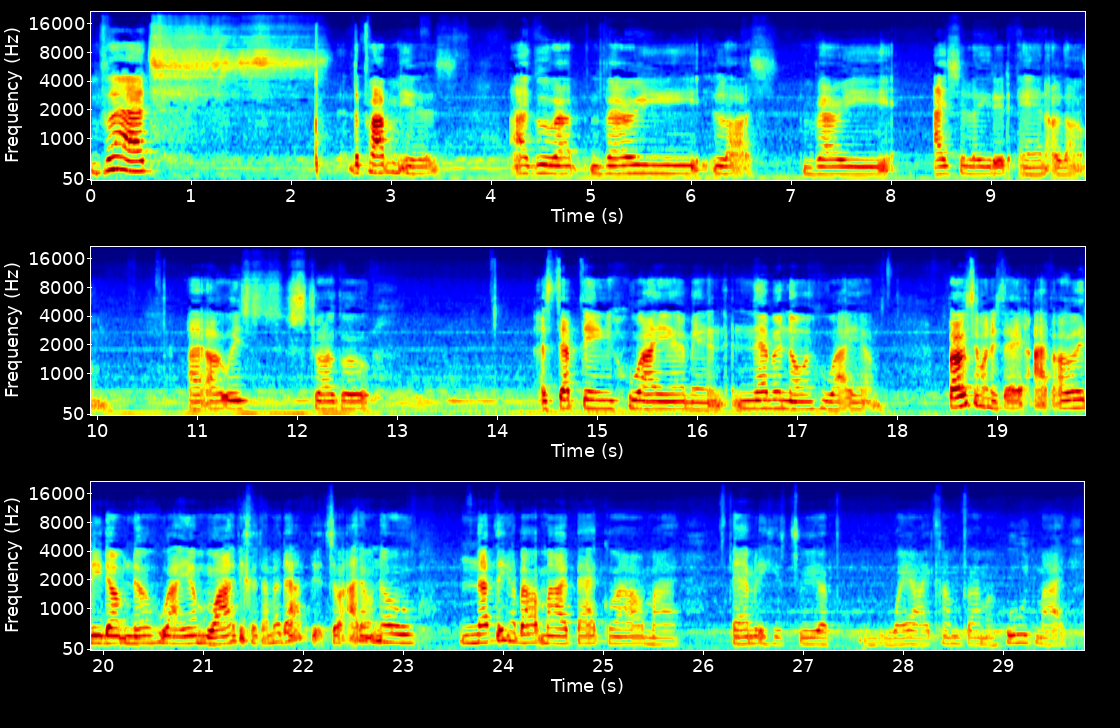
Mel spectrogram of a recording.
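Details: Deaf adult woman, deafness found at age five, learned to speak through speech therapy, raised without sign language; deaf speech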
